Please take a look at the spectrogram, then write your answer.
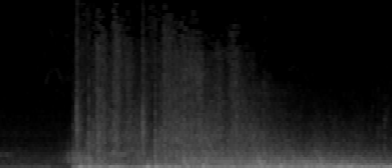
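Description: A Colorado battleship's main guns fire in World of Warships with a sudden booming salvo, followed by a long, loud rumbling roar that fills the rest of the moment.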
